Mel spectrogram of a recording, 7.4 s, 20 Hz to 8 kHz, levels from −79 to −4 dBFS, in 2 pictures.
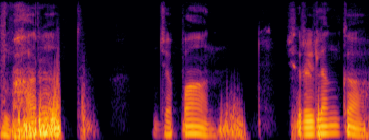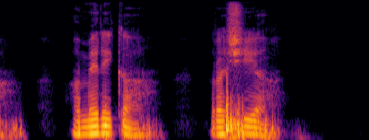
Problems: background sounds at intervals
